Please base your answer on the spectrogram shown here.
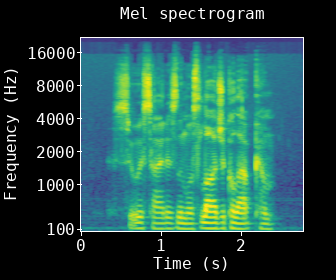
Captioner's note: none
